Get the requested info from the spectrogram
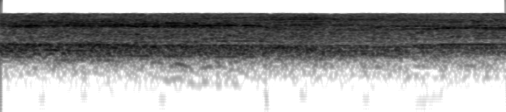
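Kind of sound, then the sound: crowd, audience applause and cheering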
